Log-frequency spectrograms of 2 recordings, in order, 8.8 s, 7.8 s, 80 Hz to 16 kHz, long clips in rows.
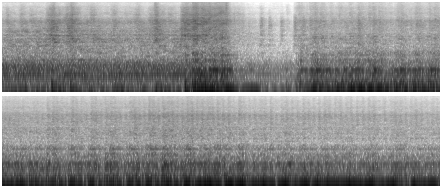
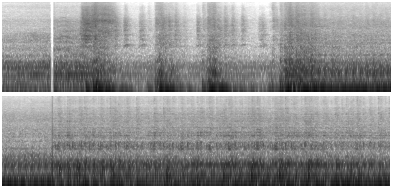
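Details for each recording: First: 1976 K5 Blazer that sat 5-8 or more years, oil black and unchanged: a deep strong idle drops out briefly, then picks back up and holds a firm steady rumble. Confirmed runner. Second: 1976 K5 Blazer that sat 5-8 or more years, oil black and unchanged, fuel poured into the carb: a few sputtering catches, then it settles into a steady deep rumble. It runs only on the primed fuel.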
